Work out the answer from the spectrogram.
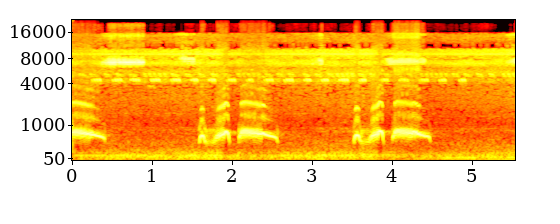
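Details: Spotted dove, called tekukur, in gagap rapat selang nguku style. A falling coo opens, then two phrases of quick double notes run into a sustained mellow coo. An insect chorus drones high in the background.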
